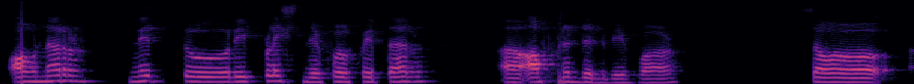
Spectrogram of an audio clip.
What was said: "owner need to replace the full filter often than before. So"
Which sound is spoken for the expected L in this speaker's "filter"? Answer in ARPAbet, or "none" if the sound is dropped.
none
